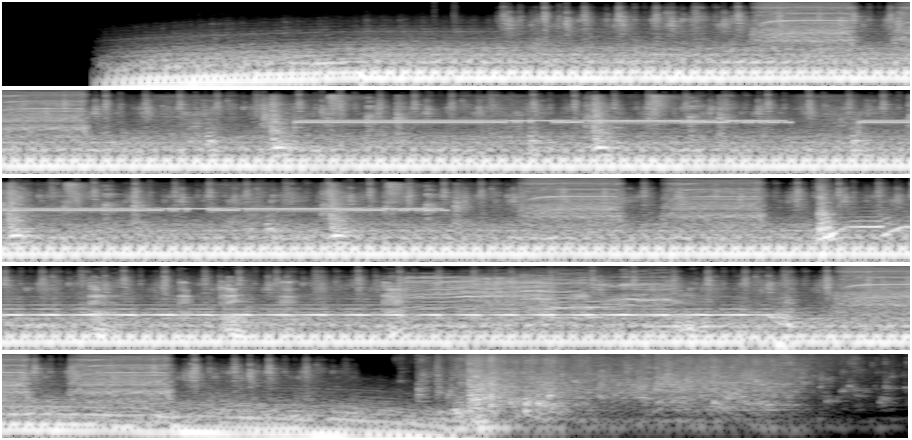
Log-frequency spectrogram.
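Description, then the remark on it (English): A mechanical contraption, a random number generator, whirs steadily for about twenty seconds, with clunks, whines and a splash as its output drops into a bucket of water, then it winds down and stops. No one speaks. “And the random number generator this week has returned its output in a bucket of water.”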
